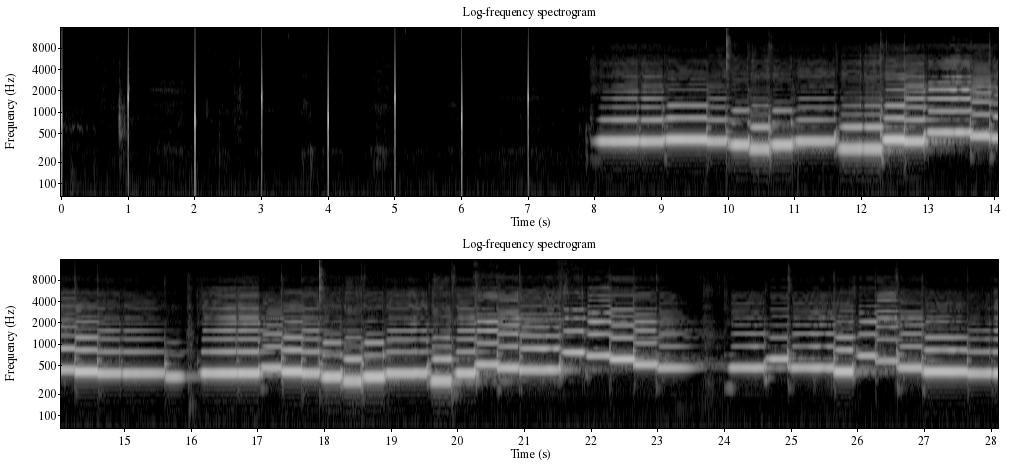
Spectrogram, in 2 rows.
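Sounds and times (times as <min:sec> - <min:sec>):
clarinet: 0:08.0 - 0:28.1
saxophone: 0:08.0 - 0:28.1.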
